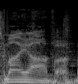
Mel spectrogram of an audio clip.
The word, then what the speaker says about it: Maiava: According to UNLV, where he used to play, it's Mayava, but who knows? – Yeah, Mayava.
